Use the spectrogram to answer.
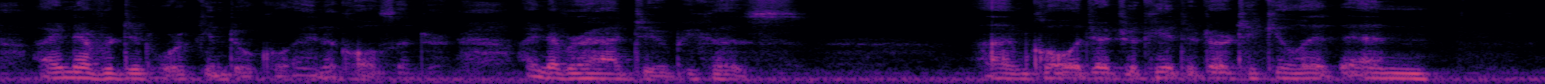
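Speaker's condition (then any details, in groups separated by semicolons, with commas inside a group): Cerebral palsy; articulate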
